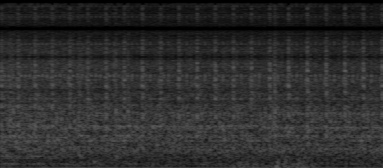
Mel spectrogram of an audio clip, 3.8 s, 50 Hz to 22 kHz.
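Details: Honda K20A engine: faint, fairly regular ticking knock, roughly two to three per second at idle, riding over the engine hum; source not pinned down.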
